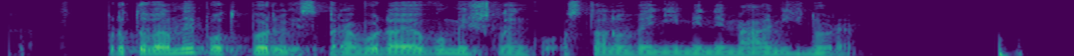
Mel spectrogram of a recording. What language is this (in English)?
Czech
